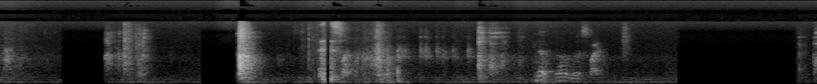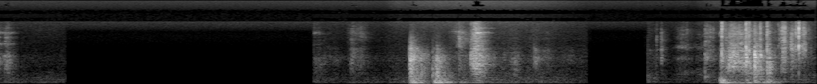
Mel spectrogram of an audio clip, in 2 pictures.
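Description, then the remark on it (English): An office door is opened to let a dog out: scattered clicks and knocks of a latch and handle, a pause, then louder bursts of wood thumping and rattling as the door swings and shuts. “I'm in the office with the door shut. The dog was sleeping in here, but then he woke up and decided, I want out.”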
